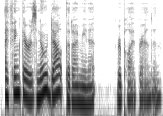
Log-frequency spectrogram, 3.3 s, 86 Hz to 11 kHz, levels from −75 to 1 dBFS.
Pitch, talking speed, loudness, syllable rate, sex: 180 Hz, 220 wpm, -15 LUFS, 5.6 syllables/s, female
